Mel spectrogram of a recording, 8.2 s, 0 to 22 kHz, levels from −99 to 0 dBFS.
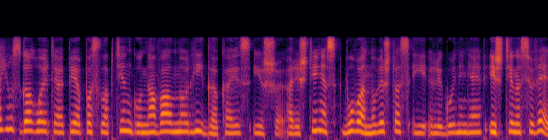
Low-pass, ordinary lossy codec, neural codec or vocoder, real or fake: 7.2 kHz; MP3, 96 kbps; codec, 16 kHz, 0.8 kbps, ZipCodec; fake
